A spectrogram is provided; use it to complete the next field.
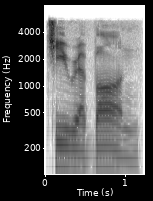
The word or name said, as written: Cirebon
